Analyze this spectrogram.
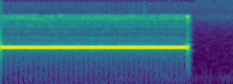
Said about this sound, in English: So I'm just going to call him on his cell phone. We are going to do cell phone radio.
